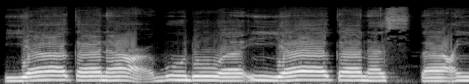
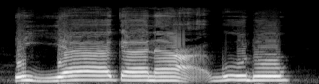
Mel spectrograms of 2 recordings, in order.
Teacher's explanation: Yang seperti ini salah ya teman-teman. Yang benar ialah kita mentasydidkan huruf ya-nya.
